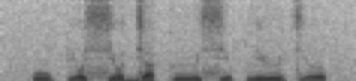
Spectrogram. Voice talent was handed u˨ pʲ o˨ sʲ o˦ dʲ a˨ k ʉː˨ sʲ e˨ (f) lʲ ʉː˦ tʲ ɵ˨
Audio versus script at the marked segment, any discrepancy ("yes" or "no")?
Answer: yes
